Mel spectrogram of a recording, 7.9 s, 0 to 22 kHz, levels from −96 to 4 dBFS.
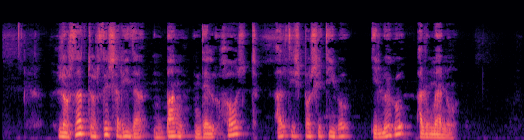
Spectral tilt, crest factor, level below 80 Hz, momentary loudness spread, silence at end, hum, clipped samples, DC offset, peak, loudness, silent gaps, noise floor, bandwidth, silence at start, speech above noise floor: -5 dB/octave; 20 dB; -46 dBFS; 14 LU; 1.05 s; none; under 0.1%; under 0.1%; -6 dBFS; -25 LUFS; none; -72 dBFS; 11.5 kHz; 0.25 s; 47 dB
